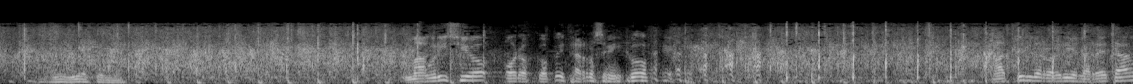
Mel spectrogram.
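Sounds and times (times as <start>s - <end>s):
audience clapping welcoming a guest: 0.0s - 5.3s, 6.6s - 11.3s
speech: 0.6s - 1.6s, 4.0s - 8.0s, 10.0s - 11.3s
laughter: 5.1s - 11.3s.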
